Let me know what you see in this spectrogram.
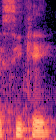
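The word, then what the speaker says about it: Seekae: If anybody wants to spell it out for him, because it's S-E-E-K-A-E. Seek A.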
